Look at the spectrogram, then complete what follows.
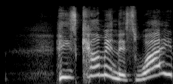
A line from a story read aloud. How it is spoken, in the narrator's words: declared April excitedly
